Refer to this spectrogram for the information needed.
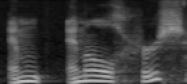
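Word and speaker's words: Emile Hirsch: Emil Hirsch.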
